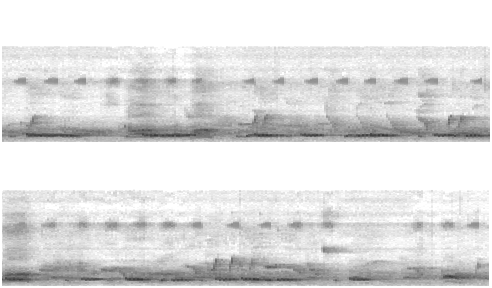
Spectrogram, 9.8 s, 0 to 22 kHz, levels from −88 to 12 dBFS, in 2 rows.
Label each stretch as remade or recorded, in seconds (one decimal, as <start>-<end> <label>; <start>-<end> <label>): 0.0-1.0 recorded; 1.0-2.0 remade; 2.0-5.3 recorded; 5.3-6.8 remade; 6.8-7.8 recorded; 7.8-9.4 remade; 9.4-9.8 recorded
